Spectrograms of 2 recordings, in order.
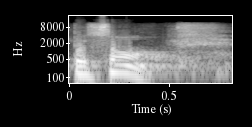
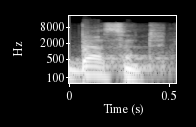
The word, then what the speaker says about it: Bessent: Cassidy um Mr bassant I'm always going to pronounce your name as if it was in south Louisiana and I'm going to pronounce it with a French bassant as opposed to bessent that's what those folks in South Carolina do um I'll try let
